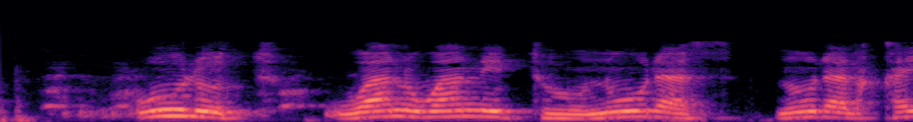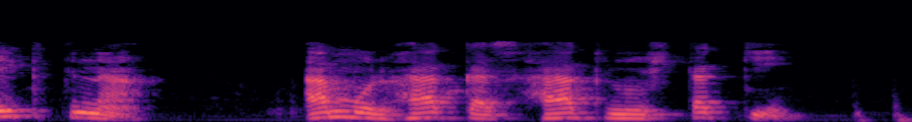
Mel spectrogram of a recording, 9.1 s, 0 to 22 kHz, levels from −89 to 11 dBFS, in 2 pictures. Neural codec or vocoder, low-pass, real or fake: none; 5.4 kHz; real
